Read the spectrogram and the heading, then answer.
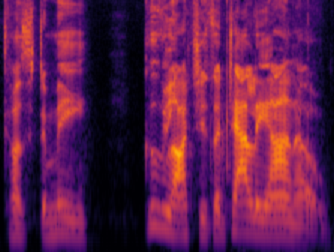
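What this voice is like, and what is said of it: Poor Italian accent impression. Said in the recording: “That ain't a good impression, is it?”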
